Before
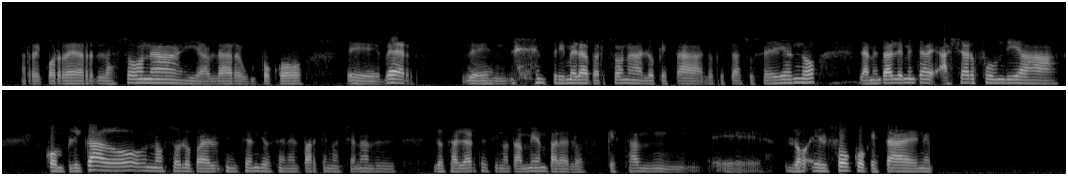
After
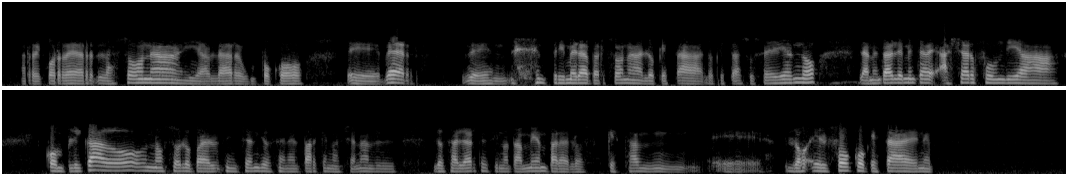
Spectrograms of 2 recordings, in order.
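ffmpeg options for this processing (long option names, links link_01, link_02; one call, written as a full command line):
ffmpeg -i in.wav -filter_complex "[0:a]asplit=2[link_01][link_02];[link_02]afade=type=in:start_time=1.01:duration=0.01,afade=type=out:start_time=1.44:duration=0.01,aecho=0:1:310|620|930:0.133352|0.0466733|0.0163356[link_03];[link_01][link_03]amix=inputs=2:normalize=0" out.wav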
